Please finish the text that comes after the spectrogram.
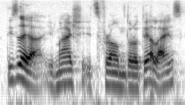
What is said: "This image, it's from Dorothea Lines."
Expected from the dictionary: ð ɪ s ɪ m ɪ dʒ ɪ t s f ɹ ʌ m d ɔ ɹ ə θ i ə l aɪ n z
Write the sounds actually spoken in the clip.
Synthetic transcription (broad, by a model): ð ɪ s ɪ m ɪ ʃ ɪ t s f ɹ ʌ m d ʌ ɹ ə t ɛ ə l aɪ n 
